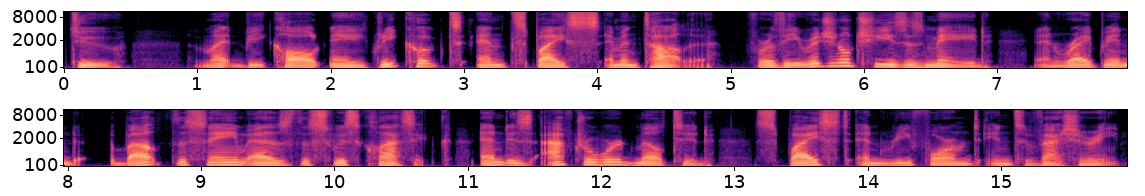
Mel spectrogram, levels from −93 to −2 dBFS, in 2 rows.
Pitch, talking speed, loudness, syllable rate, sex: 115 Hz, 130 wpm, -19 LUFS, 4.1 syllables/s, male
